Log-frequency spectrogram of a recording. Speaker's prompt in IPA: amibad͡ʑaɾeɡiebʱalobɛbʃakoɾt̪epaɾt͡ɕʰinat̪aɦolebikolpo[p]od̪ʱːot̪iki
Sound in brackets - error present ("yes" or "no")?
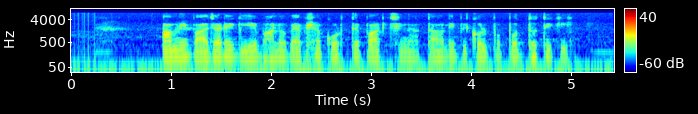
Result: no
